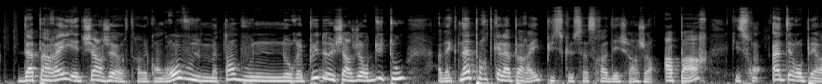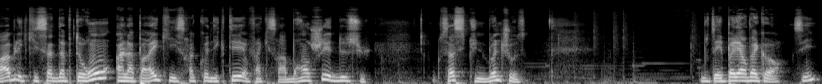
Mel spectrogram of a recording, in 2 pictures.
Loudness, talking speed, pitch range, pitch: -13 LUFS, 200 wpm, 145-190 Hz, 165 Hz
